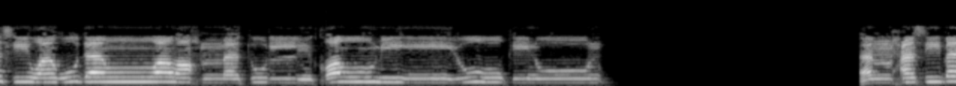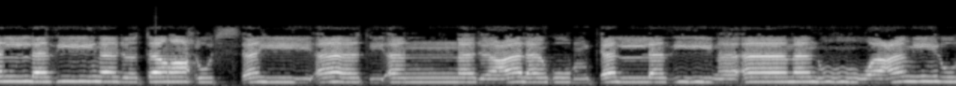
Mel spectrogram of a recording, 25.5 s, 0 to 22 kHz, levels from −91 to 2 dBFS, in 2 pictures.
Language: Arabic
